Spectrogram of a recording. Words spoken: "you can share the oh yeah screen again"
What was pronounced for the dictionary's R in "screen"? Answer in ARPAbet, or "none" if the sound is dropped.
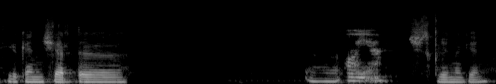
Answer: L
